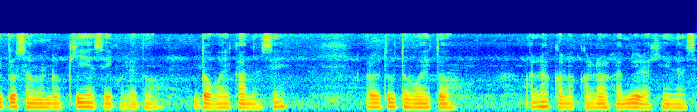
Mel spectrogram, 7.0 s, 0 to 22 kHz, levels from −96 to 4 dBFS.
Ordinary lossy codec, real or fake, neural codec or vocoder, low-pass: none; real; none; 7.2 kHz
